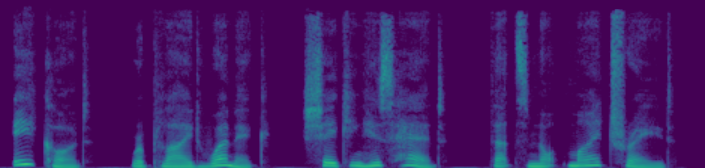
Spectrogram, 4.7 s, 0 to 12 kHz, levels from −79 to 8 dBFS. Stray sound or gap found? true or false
false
